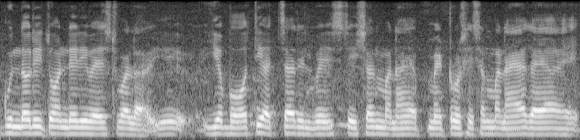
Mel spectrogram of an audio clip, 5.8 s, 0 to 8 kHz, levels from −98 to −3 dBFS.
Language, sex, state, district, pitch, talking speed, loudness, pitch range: Hindi, male, Maharashtra, Mumbai Suburban, 135 Hz, 185 wpm, -13 LUFS, 130-145 Hz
